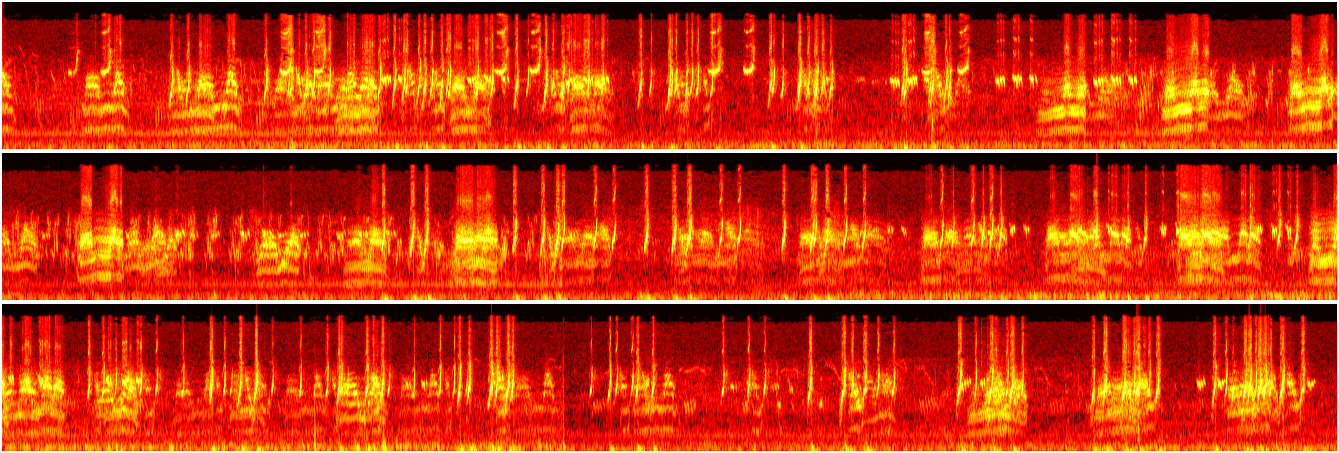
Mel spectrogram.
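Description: Quails calling without a break: many overlapping, rapidly repeated chirping and squawking notes, with sharp clicks scattered throughout. A faint steady hum sits underneath for about the first half.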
